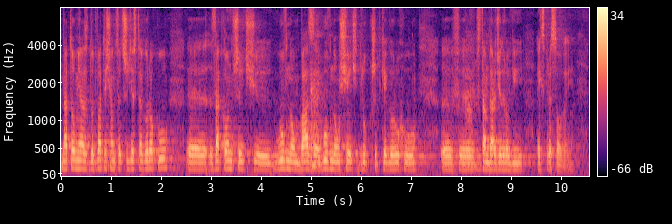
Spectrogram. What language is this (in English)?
Polish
